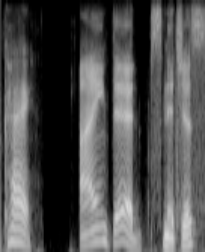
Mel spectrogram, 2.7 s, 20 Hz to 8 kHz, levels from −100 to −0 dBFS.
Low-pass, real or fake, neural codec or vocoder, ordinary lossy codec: 7.2 kHz; real; none; Opus, 32 kbps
